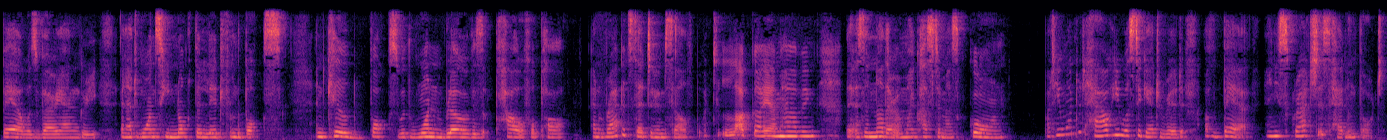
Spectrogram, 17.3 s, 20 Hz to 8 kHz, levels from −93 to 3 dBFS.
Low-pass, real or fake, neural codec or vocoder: 7.2 kHz; real; none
